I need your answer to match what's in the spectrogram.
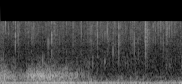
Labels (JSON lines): {"label": "biophony", "recorder": "SoundTrap 500"}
